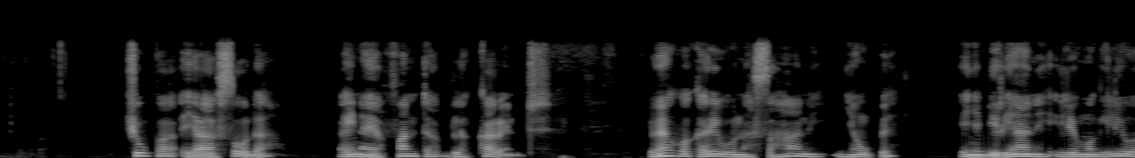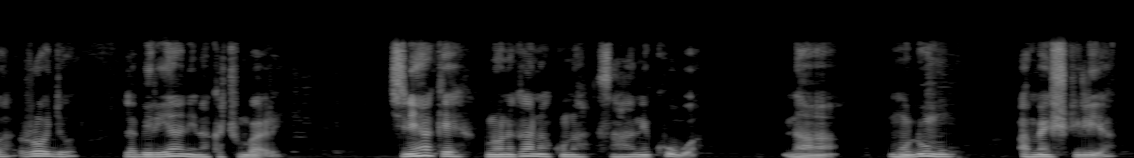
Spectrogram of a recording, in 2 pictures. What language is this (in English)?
Swahili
